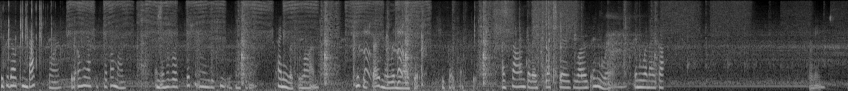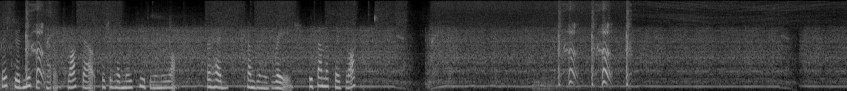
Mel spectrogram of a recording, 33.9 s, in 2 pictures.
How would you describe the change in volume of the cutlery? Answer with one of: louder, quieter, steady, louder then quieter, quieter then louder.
louder then quieter.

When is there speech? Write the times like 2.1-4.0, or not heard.
0.0-13.3, 16.1-24.1.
